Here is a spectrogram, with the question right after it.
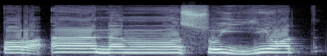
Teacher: तनवीन के बाद जो है हुरूफ इख्फा है, तो यहाँ पर इख्फा करेंगे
